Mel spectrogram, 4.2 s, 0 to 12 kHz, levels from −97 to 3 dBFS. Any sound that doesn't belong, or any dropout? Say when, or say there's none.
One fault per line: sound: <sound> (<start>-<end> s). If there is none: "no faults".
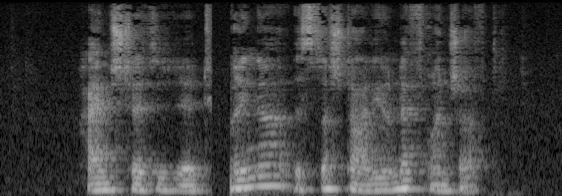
sound: dropout (1.6-1.7 s)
